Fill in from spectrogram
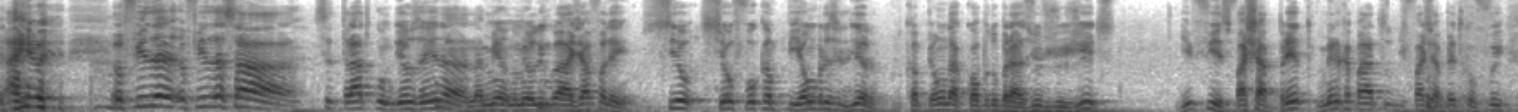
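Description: Excitable high-voiced Brazilian man telling stories. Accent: Brazilian Portuguese. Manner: animated, laughing, gets louder and higher when excited. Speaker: guest telling his story. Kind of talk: casual storytelling in a podcast chat.

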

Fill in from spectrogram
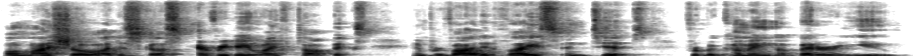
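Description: A man hosts a casual podcast interview, friendly and loose with frequent fillers. His mid-pitched voice carries a gravelly fry. The recording has a noticeable roomy echo. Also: moderate pace, a little mellow. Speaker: podcast host.

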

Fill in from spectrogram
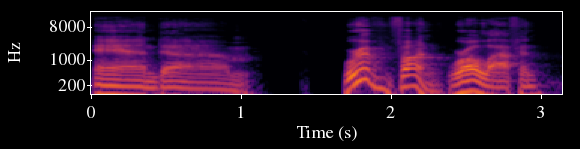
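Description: A young man co-hosting a casual chat, telling a story with lively acted-out quotes. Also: measured pace. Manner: animated storyteller, acts out quotes in a high voice. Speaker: podcast co-host.

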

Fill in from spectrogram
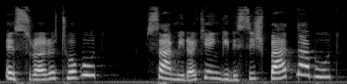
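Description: A woman's voice: high-pitched, lively intonation, voice pushed up. A woman reading the lines of a reserved, curt middle-aged husband in an audiobook story. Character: quiet husband behind a newspaper, middle-aged man.

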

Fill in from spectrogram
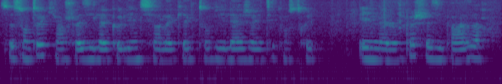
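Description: A woman's voice: mid-range voice, flat delivery, fast, warm tone, lightly acted. A woman reading an audiobook, voicing an old male hermit who is a stern, short-tempered storyteller. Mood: grave. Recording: echoey room, faint hiss.

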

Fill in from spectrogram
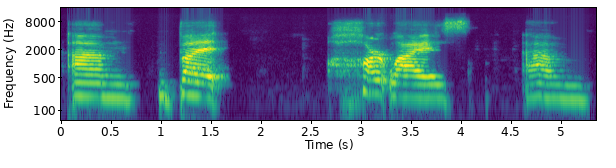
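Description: A woman's voice: lowish voice, fairly even intonation, drawn-out words, pushed and bright, low-quality recording. A woman co-hosting a podcast, chatting casually about football with lots of fillers. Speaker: podcast co-host. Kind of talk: casual sports chat.

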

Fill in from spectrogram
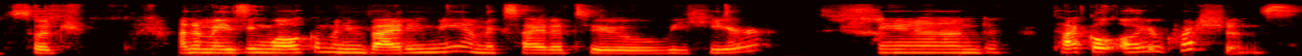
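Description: A woman's voice: fairly high pitch, moderate pace, a little mellow. A woman from Venezuela, answering interview questions in a friendly way with frequent hesitations. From Venezuela, raised in Peru. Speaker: guest.

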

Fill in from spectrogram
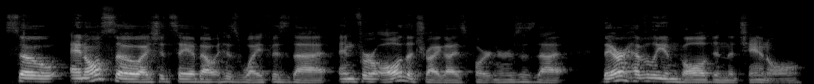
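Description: This podcast co-host talks with a fairly low pitch and a moderate pace, barely pausing. His slightly nasal delivery is loose and rambling, heavy on fillers and casual swearing.

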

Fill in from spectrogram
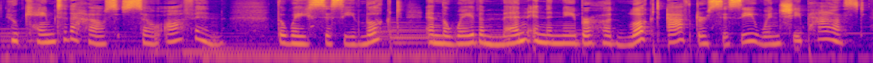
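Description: Slow, high-voiced woman narrating. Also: darkish tone. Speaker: audiobook narrator. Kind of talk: scripted narration.

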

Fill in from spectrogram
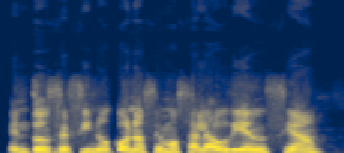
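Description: A woman's voice: fairly high pitch, moderate pace, dry recording. A woman with an Argentine accent hosting a podcast, telling anecdotes in a chatty, casual way. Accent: Argentine Spanish. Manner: lively storytelling, chatty anecdotes. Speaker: podcast host.

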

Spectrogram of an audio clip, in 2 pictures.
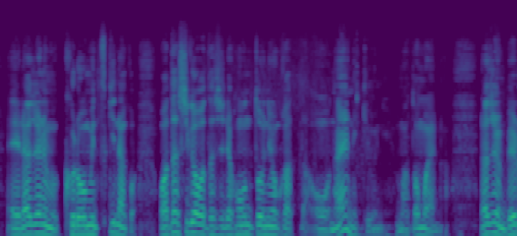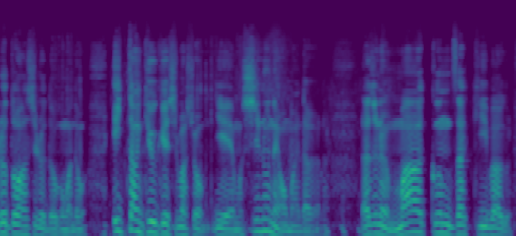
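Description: Fast-talking Kansai man, radio tsukkomi. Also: medium pitch, no room sound. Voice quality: sharp comedic retorts, Kansai tsukkomi. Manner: rapid-fire reading and snapping back. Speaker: radio host reading listener mail. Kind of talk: late-night radio solo talk. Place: radio studio. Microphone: studio microphone.

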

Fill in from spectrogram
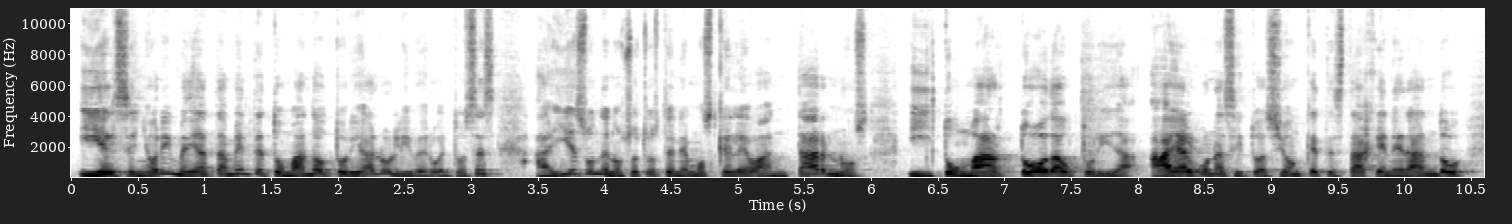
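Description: A man's voice: sits high, normal speed, vocal fry, few pauses, a bit bright. A man preaching and teaching from the Bible, emphatic, rising to exclamations. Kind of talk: sermon-style Bible teaching.

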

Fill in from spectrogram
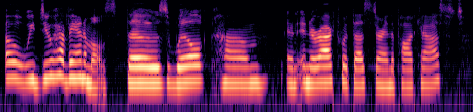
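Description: A woman co-hosts a podcast, chatting casually at a desk microphone in her home basement, which has no door. Her voice is slightly high and smooth, with fairly even intonation and a moderate pace, and the recording sounds dry.

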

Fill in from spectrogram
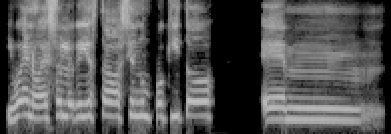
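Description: A Chilean woman speaking as an interview guest, in a halting way with many restarts and fillers. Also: sits high, darkish tone, no room sound. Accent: Chilean Spanish. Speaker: guest athlete. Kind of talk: casual interview talk.

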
